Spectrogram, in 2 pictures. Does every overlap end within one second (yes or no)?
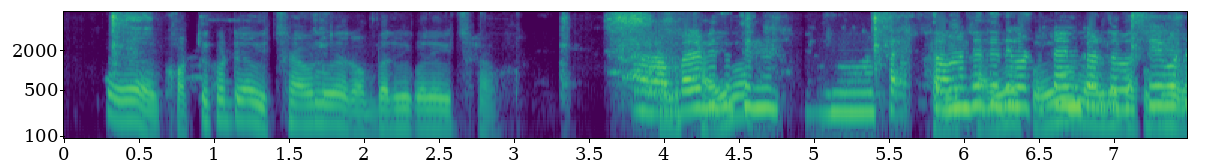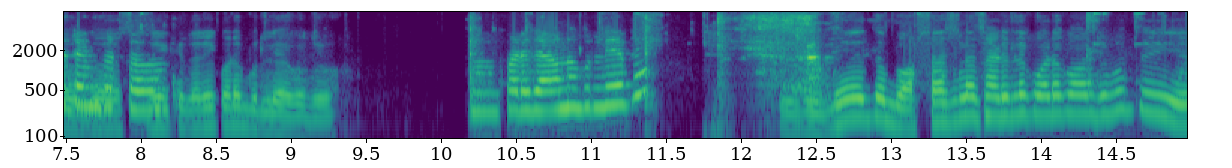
no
